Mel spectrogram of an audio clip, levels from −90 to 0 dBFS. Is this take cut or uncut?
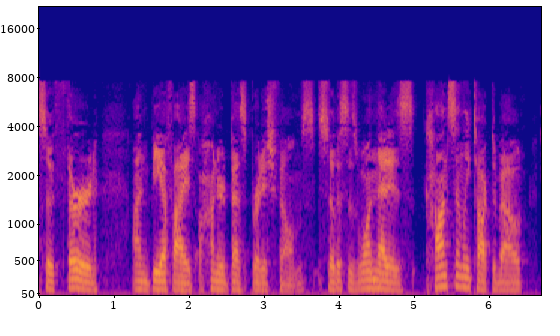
uncut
